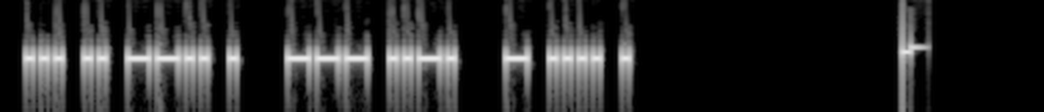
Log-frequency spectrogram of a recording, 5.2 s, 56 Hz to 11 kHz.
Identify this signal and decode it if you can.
Morse code, heard as a keyed tone, about 33 wpm, 700 Hz. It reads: SIZE OF THE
